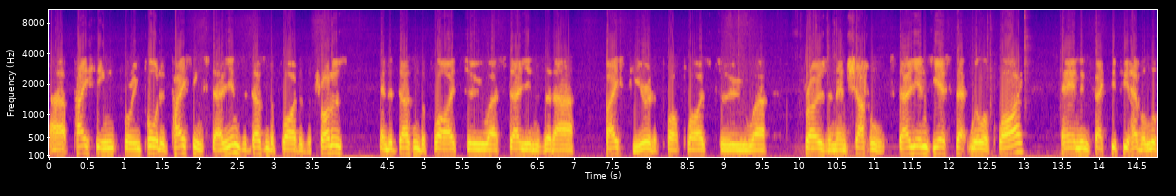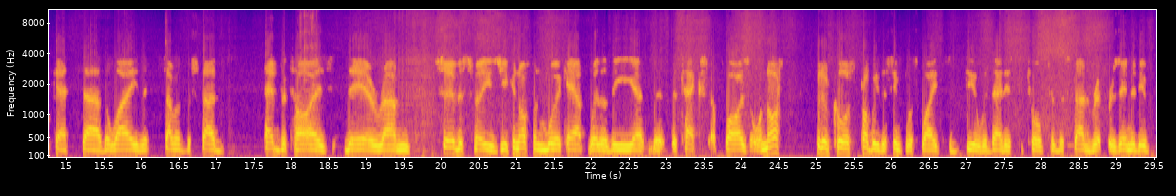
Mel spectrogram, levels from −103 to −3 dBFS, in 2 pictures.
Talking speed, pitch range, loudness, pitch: 180 wpm, 115-135 Hz, -12 LUFS, 120 Hz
